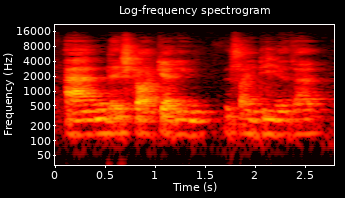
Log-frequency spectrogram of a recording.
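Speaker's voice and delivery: ordinary delivery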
